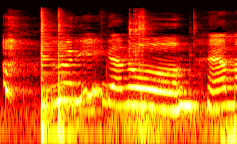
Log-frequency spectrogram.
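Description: A child's voice in a long, drawn-out exclamation, with a sharp knock just before it, about half a second in.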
